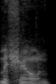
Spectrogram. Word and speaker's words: Miscione: aaron hahn and mario daniel tells me it's pronounced michonne um funny to me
